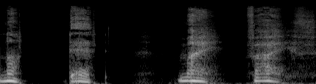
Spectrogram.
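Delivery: faint, slow half-whisper, pitched very high. The Musselmann groans and answers Wernicke, half-whispered. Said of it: "and whispered".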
